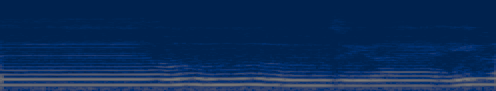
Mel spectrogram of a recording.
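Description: A man's voice chanting Quran recitation in melodic tajweed, holding one long drawn-out note that steps down in pitch about one and a half seconds in.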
